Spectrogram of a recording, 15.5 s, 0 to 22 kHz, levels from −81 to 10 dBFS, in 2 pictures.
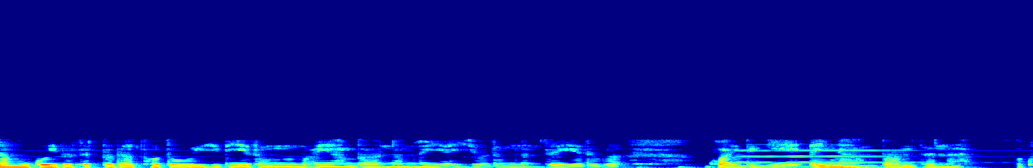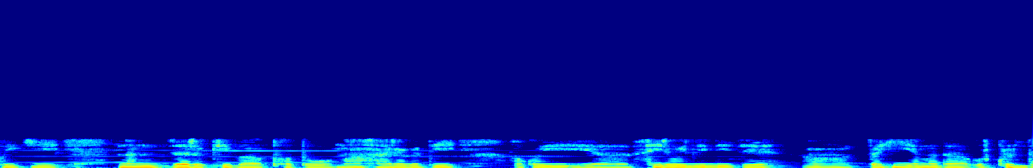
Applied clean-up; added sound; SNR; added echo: classical method WPE with log-MMSE.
